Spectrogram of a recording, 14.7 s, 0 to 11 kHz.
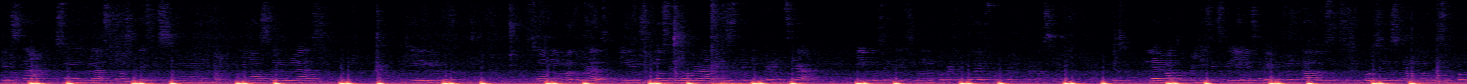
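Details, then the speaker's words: Heart sounds with a regular rhythm at about 58 per minute and a low hum; the first heart sound is abnormally split, as can occur in right bundle branch block. "En el bloqueo de la rama derecha puede ocurrir un desdoblamiento anormal del primer ruido cardíaco."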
